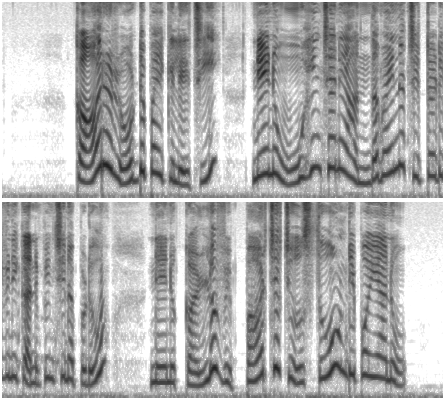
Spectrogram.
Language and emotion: Telugu, surprised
